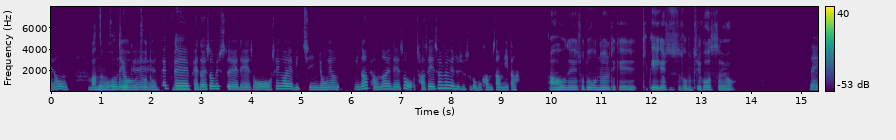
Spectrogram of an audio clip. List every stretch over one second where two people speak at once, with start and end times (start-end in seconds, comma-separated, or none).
0.9-2.7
